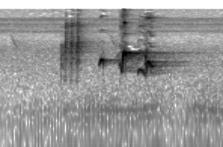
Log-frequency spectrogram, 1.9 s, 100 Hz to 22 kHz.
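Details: A caged decoy Cream-vented bulbul, recorded 11 July 2021, gives a soft rustling burst, then a liquid, slurred phrase of rising and falling notes lasting under a second.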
